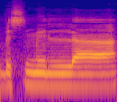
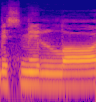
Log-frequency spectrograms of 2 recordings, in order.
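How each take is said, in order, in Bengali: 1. Allah শব্দের L পাতলা ও হালকা। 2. Allah শব্দের L ভারী ও পূর্ণ। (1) "এখানে বলতে হবে বিসমিল্লাহ" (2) "এখানে যেন বিসমিল্লাহ না বলা হয়"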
